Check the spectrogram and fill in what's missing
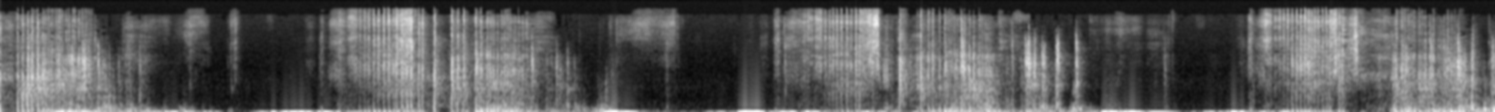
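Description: Fingertips with long pink nails turn, rub and squeeze the pages of a thin glossy paper clothing catalog lying open on a dark table. Soft rustling and crisp, bright crinkling come in bursts, with brief quiet gaps between page turns.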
